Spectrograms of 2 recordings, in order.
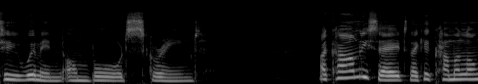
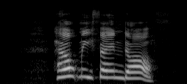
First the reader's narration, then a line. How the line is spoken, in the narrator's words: shouted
